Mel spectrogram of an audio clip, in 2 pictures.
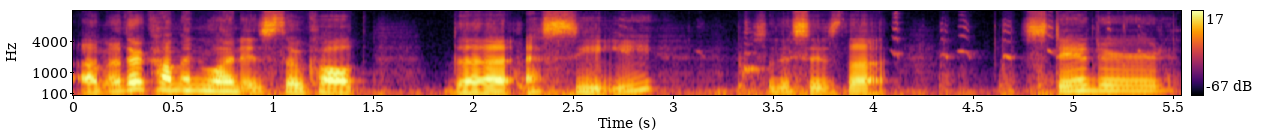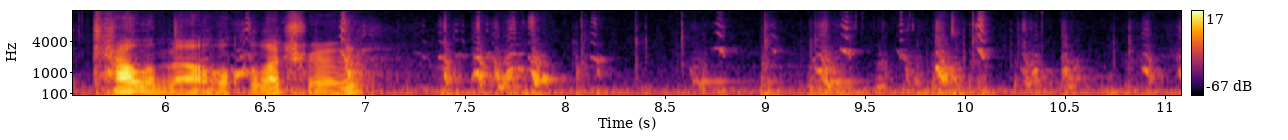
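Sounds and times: marker squeaking on glass: 0:02.1 - 0:11.0
marker taps: 0:07.3 - 0:11.0.

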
